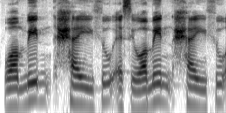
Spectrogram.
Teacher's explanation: جب بھی نون ساکن کے بعد یہ حروف حلقی آ جائیں، اب یہاں پہ اظہار کیجیے گا، غنہ نہ کیجیے گا، آواز کو ناک میں نہ لے کے جائے گا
